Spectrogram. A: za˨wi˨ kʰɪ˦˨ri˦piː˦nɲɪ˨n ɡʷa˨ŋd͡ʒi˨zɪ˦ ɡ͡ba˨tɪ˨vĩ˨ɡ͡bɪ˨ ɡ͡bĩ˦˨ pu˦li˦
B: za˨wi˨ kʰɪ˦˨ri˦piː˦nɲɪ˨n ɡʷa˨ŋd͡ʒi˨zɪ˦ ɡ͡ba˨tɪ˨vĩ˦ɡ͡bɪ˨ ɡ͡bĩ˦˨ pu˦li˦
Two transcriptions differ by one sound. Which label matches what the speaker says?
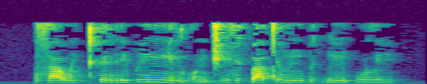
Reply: B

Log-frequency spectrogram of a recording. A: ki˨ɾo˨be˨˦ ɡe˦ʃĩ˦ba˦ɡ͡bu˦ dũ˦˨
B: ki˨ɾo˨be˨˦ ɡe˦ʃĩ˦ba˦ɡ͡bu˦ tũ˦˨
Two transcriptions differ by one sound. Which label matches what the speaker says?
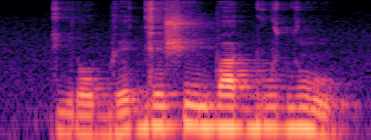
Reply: A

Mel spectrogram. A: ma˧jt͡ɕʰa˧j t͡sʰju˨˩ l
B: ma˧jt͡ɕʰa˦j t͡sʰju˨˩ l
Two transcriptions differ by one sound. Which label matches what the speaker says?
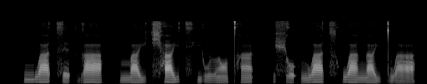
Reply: B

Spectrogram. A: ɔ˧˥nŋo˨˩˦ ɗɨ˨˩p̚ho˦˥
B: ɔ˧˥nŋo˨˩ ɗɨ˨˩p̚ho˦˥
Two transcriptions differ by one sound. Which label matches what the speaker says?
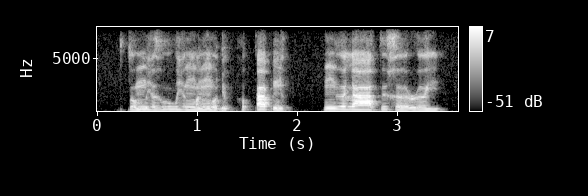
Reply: B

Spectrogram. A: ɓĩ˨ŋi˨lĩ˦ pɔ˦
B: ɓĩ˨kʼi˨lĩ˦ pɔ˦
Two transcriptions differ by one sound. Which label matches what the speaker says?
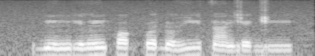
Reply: A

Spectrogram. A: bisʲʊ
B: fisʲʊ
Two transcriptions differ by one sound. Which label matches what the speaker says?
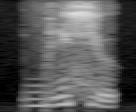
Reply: A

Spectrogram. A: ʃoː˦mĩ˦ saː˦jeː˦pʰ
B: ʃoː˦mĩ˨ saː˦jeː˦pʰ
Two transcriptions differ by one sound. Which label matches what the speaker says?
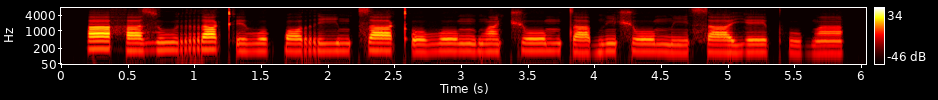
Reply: B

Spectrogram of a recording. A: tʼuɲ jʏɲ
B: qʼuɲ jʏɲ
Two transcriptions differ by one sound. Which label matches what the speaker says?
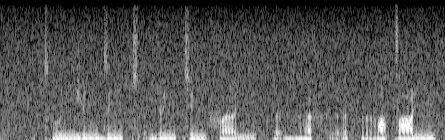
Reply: A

